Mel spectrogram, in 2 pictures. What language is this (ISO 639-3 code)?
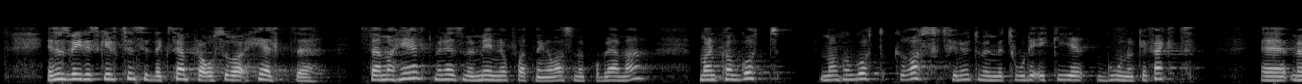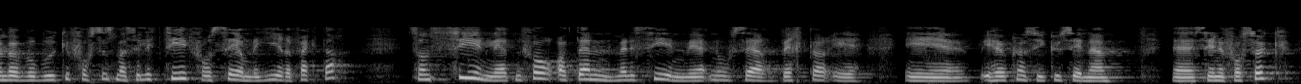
nob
